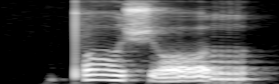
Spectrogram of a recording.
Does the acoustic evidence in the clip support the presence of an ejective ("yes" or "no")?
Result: yes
